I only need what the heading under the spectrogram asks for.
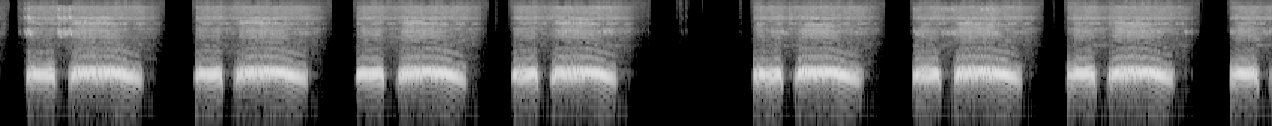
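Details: Spotted dove giving a lure call as a rapid run of about a dozen rounded, hoarse coo notes in paired groups, with a brief pause midway, in an otherwise quiet setting.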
